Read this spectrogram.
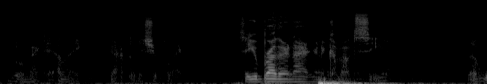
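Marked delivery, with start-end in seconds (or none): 0.1-1.8 retold dad's hushed insistence, barely audible; whispered quote. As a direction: drop to a whisper, imitating a firm father. Retelling dad's solemn instruction after funeral.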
